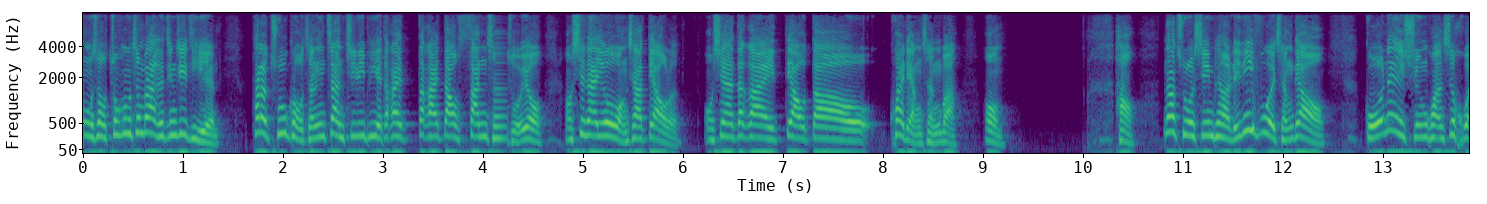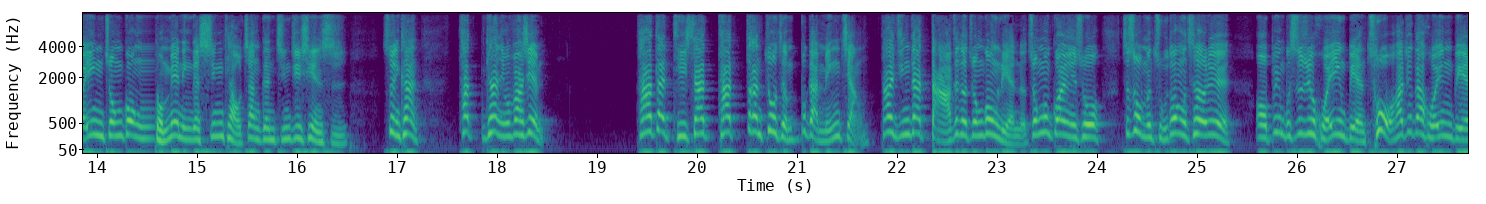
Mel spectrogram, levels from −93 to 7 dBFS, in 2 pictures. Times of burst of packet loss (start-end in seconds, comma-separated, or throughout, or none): 4.12-4.25, 14.45-14.59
